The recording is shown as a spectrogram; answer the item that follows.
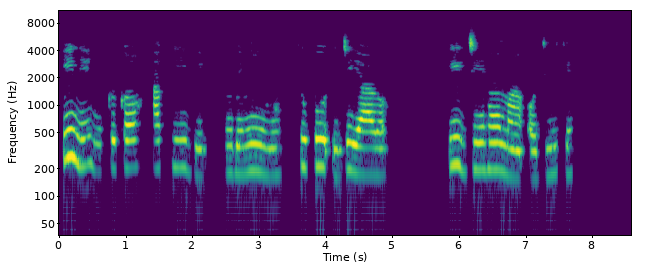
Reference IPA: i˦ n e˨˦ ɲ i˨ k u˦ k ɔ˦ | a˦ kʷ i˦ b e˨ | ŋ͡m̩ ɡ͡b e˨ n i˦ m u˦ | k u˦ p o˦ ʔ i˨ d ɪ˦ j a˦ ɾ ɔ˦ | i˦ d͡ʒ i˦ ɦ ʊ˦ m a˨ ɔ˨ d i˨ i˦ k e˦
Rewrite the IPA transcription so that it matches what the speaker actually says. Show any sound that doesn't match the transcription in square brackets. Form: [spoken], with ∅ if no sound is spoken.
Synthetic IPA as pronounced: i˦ n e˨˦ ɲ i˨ k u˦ k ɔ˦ | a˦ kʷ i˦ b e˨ | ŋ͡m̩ ɡ͡b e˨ n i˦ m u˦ | [t] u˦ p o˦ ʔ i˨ d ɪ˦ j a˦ ɾ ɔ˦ | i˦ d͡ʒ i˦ ɦ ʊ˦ m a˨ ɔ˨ d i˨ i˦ k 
